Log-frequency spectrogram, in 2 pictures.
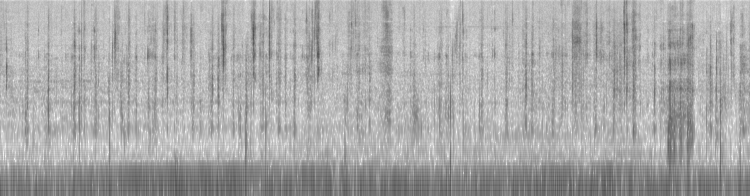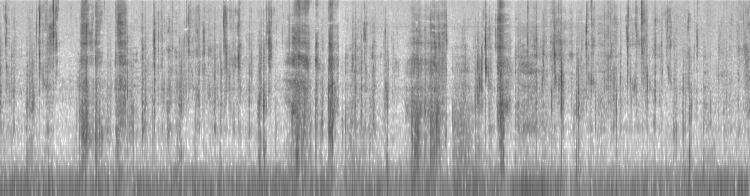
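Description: Close-miked eating sounds: biting and chewing soft steamed buns, with many small wet mouth clicks. There are louder bursts in the middle and second half as food is taken from a cup of soup, all over a steady low rumble.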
